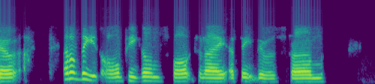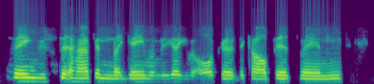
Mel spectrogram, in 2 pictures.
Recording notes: Post Game Call-In Show.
